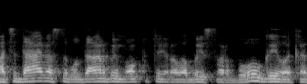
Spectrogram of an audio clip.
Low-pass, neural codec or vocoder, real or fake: 5.4 kHz; none; real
